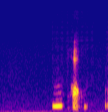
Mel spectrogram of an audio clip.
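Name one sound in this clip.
A woman speaks briefly over a microphone.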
